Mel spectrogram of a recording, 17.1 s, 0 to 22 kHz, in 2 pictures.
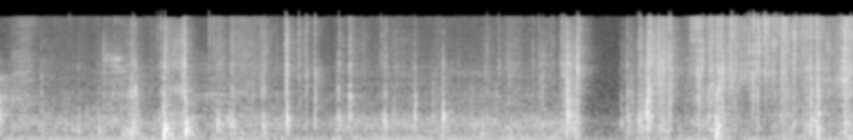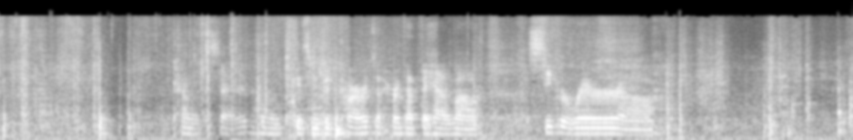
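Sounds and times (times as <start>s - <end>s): plastic shrink wrap tearing crinkling: 1.5s - 15.1s.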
